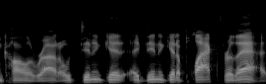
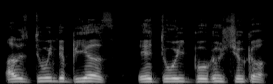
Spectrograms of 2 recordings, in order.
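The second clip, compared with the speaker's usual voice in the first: goofy German-accented action-star impression; Arnold; 3 dB louder than usual. Confessing he lost the trophy, action-star impression. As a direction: play it as a mock Austrian strongman confessing. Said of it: "that's, that's Arnold".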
